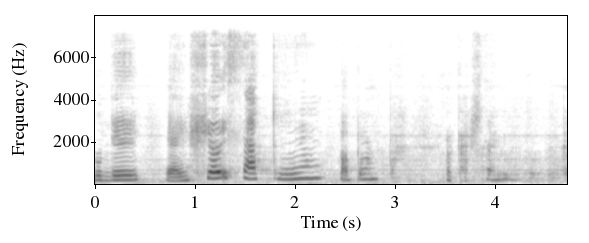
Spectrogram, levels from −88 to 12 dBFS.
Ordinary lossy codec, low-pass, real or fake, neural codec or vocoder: none; 7.2 kHz; fake; codec, 24 kHz, 1 kbps, SNAC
